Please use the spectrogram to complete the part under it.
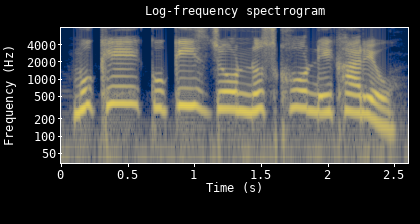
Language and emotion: Sindhi, neutral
